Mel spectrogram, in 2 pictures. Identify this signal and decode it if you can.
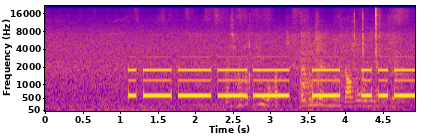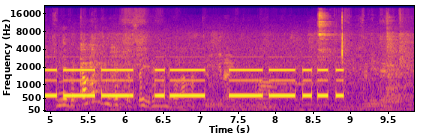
Morse code, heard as a keyed tone, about 12 wpm, 600 Hz, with the noise of a cafe. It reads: 1T2A7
